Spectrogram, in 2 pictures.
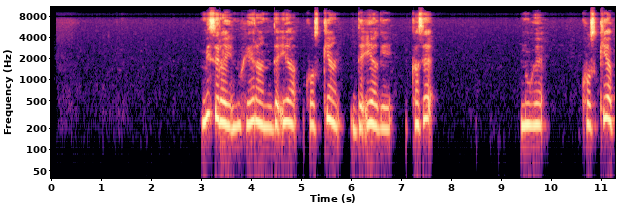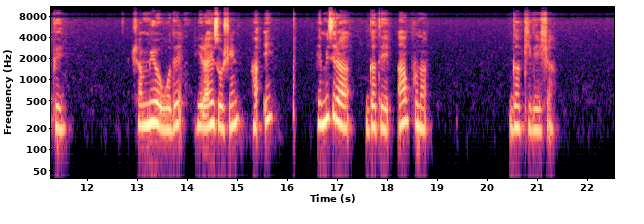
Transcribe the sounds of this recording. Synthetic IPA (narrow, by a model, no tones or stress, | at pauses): mɪsɪɾɐjnʊheːɾand̪ɛʔɪja | kʰɔskːɪjaːn | d̪ɛʔɪjaːɡeː | kɐsɛ | nʊhɛ | kʰɔskːɪjapʰːɛ | ʃɐmːɪjoːwɔd̪ɛ | hɪɾɐjsɔʃɪn | hɐʔːɪ | hɛmɪsɪɾaː | ɡɐt̪eːaːpːʊnɐ | ɡɐkʰːɪd̪eːʃːɐ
